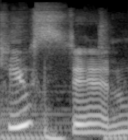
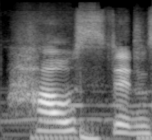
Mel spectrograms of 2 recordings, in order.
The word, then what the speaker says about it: Houston: We don't pronounce this Houston, which is, yes, I realize people from Texas, this is frustrating. We call it Houston Street. If you say Houston Street, we will make fun of you.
